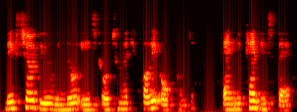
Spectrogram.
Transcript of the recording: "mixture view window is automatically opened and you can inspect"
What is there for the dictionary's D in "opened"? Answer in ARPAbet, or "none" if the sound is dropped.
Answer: D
